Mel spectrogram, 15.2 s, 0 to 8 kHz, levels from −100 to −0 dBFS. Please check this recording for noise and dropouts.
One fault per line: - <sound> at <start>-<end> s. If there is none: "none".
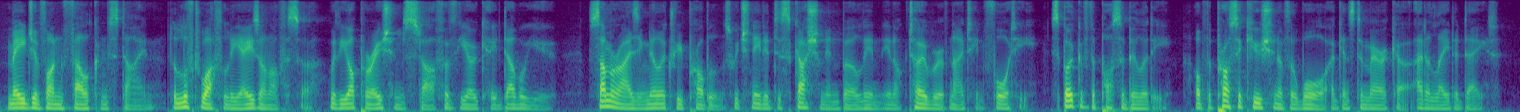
none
